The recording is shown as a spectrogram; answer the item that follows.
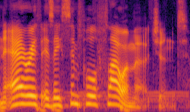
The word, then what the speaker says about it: Aerith: aerith Gainsborough Final Fantasy VII we've talked about the shocking and untimely death of aerith Gainsborough or Eris Gainsborough if you want to get the other pronunciation about this in previous lists but honestly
